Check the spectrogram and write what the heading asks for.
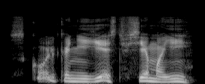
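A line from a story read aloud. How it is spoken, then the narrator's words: Unfriendly mutter. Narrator (Russian): не слишком-то приветливо буркнул в ответ Геральт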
